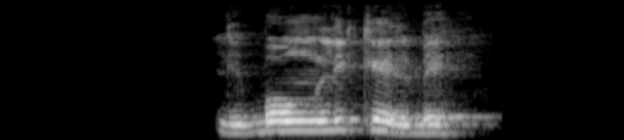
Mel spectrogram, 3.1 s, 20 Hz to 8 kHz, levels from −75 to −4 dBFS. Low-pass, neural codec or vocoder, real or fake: 7.2 kHz; none; real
